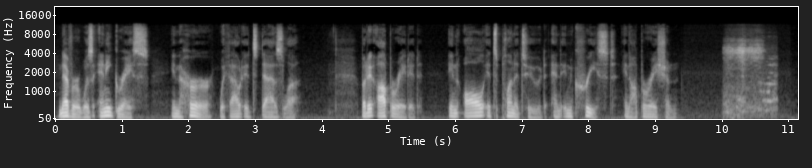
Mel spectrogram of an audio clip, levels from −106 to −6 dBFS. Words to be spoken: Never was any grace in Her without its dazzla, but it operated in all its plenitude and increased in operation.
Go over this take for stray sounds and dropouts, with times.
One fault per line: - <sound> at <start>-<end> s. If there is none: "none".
- sniff at 10.0-10.9 s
